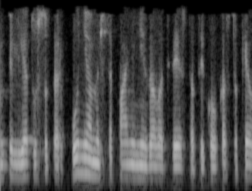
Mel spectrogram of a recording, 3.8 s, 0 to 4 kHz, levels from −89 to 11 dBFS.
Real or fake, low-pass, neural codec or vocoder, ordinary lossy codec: real; 3.6 kHz; none; MP3, 32 kbps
